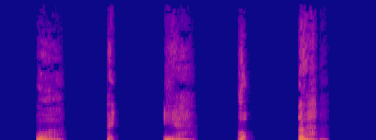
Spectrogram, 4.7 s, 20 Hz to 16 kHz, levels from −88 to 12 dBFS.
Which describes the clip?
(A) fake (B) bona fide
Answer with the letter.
B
